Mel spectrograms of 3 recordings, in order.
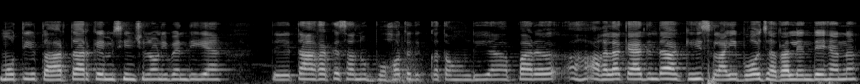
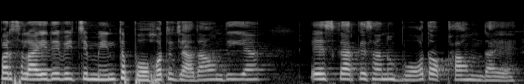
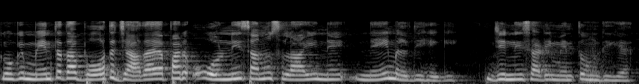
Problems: none marked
